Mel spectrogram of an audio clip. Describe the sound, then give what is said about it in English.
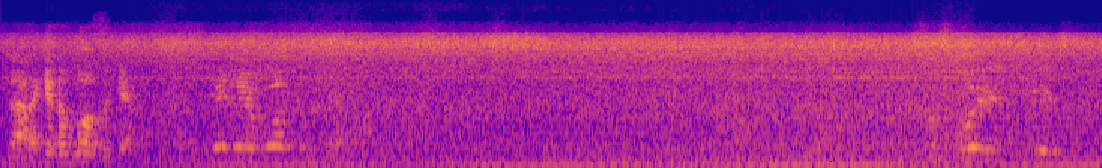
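A Russian test launch of a nuclear missile from a new submarine, the missile rising out of the ocean, heard as a steady, dense roar that holds for several seconds at constant loudness, with faint voices talking underneath near the start and end. “Russia Launches Nuclear Missile Test-Strike on America from New Submarine”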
